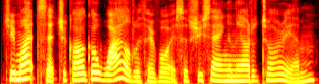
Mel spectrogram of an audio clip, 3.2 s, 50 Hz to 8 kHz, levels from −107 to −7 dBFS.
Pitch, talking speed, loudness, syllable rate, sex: 195 Hz, 265 wpm, -20 LUFS, 6.5 syllables/s, female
